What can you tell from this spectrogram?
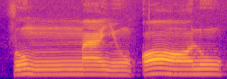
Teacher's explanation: ada hukum mim tasdid, hukumnya dibaca gunnah. Gunnah itu artinya berdengung. Jadi cara membacanya yaitu didengungkan.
